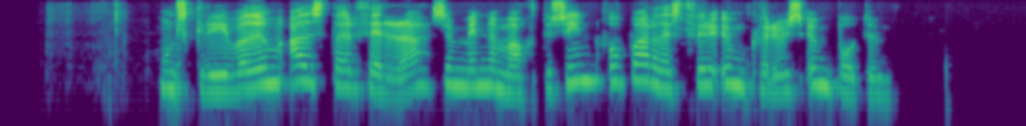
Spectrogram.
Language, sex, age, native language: Icelandic, female, 30-39, Icelandic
